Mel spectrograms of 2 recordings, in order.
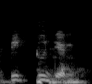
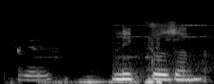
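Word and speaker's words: pnictogen: পিকটুজেন। নিকটোজেন। উচ্চারণটা পি বাদ দিয়ে করতে হবে। এটার নাম হলো নিকটোজেন।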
